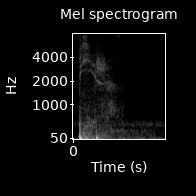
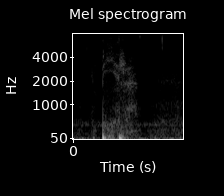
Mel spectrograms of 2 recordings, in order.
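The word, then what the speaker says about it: bir: comment ça s'écrit alors pire le r C'est le r que je t'ai expliqué tout à l'heure donc la prononciation du R est un peu plus différente en turc que en français pire ça s'écrit je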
